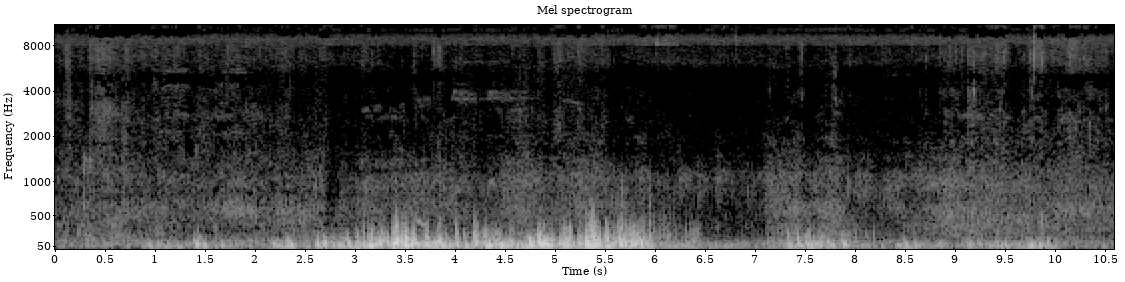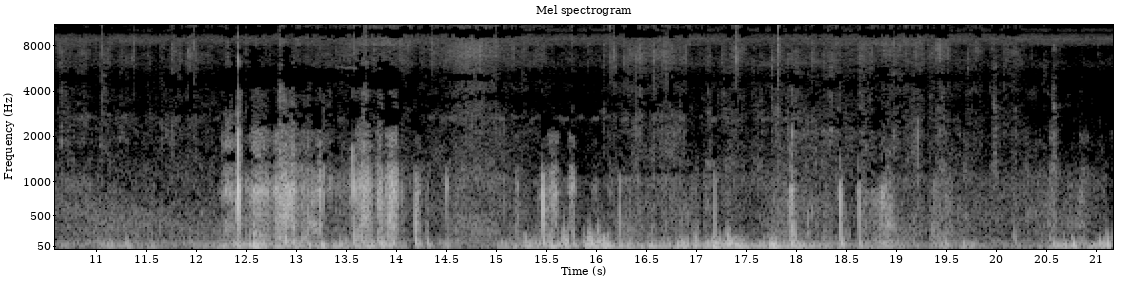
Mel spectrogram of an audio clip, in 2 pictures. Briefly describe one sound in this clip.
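Puppies scrabble and scratch on dry dirt.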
